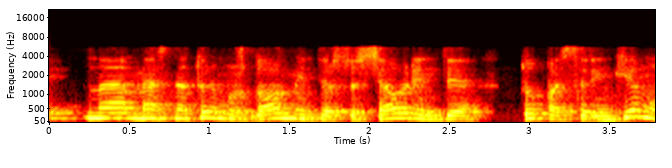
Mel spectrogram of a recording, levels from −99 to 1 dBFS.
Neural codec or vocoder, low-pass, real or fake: none; 5.4 kHz; real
